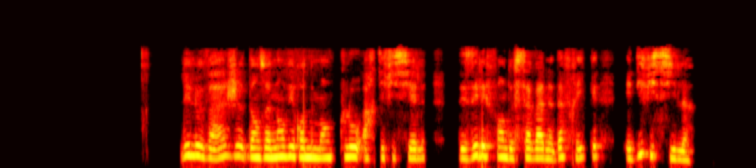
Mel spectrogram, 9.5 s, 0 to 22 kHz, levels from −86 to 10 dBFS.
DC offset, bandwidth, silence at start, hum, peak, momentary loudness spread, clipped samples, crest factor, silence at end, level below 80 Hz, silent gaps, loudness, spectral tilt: under 0.1%; 8 kHz; 1.75 s; none; -4 dBFS; 9 LU; under 0.1%; 18 dB; 0.8 s; -56 dBFS; 2.16-2.23 s, 4.21-4.25 s, 5.58-5.73 s, 7.71-7.79 s; -19 LUFS; -4.5 dB/octave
